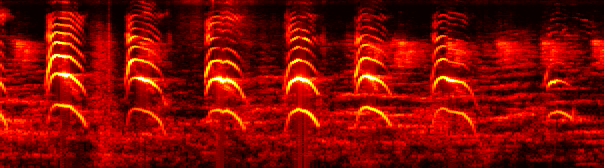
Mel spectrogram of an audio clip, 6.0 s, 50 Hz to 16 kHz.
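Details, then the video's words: Kittens calling with clear, high-pitched meows, each a short rising-then-falling arc, repeated steadily about every 0.7 seconds for eight calls, over a quiet room background. "cute kittens voice"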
